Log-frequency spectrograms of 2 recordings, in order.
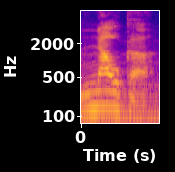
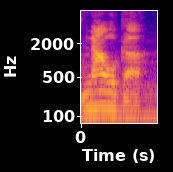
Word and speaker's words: Nauka: he calls it now now it's called naoka like you pronounce the u like owl naoka that's yeah look i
